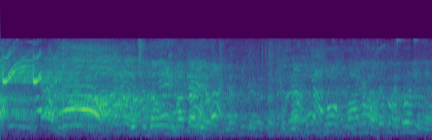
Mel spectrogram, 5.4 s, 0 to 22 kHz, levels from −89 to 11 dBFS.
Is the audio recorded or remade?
remade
